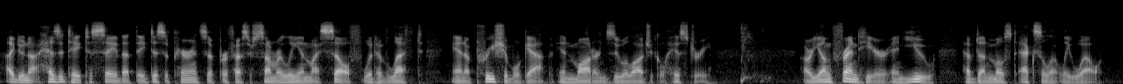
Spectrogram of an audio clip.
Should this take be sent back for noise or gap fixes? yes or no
yes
